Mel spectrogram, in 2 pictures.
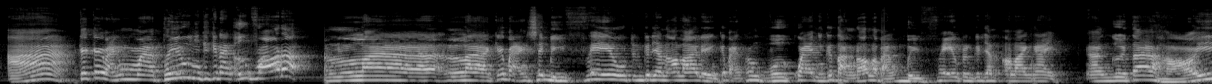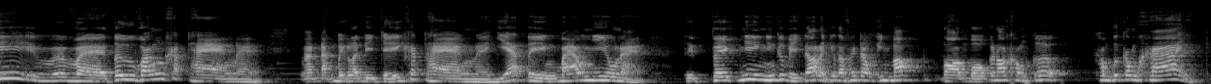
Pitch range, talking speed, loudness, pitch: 150-210 Hz, 225 wpm, -21 LUFS, 180 Hz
